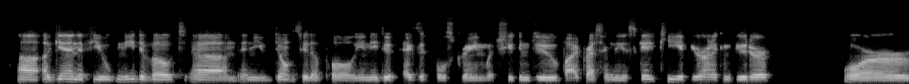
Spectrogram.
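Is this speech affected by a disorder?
No.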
